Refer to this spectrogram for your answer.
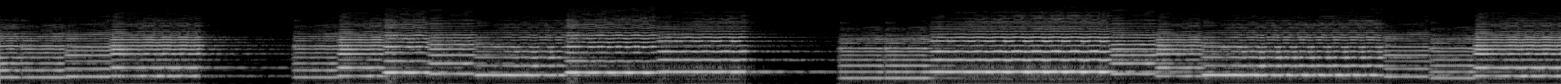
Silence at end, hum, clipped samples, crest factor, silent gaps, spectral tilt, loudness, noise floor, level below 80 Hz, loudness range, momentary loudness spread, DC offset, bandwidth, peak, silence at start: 0 s; none; under 0.1%; 16 dB; none; -0.5 dB/octave; -19 LUFS; -46 dBFS; -66 dBFS; 5 LU; 12 LU; under 0.1%; 15 kHz; -4 dBFS; 0 s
